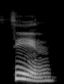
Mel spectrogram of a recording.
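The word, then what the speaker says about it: سين: Let's start with seen. Scene sounds just like the English s.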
